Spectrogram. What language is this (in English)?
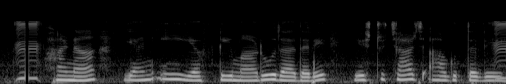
Kannada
